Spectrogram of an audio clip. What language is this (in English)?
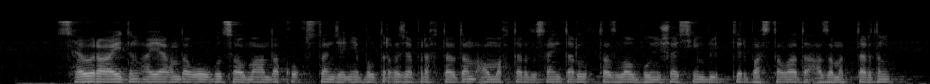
Kazakh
